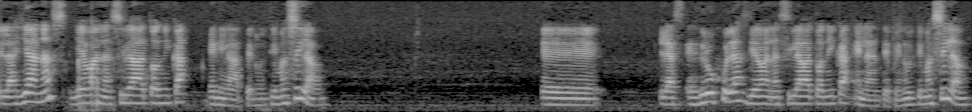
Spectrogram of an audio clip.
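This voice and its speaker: A male teacher giving a grammar lesson and addressing the student directly. He keeps checking in with "¿correcto?" and "¿no?" and fills pauses with "eh" and "este". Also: on the high side. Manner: keeps asking "¿correcto?" and "¿no?", many "eh" and "este" fillers.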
